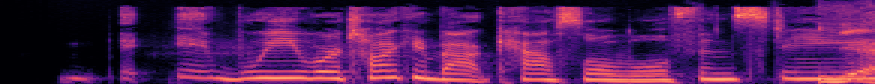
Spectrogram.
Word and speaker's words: Wolfenstein: I was corrected that it's Castle Wolfenstein, not Steen.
